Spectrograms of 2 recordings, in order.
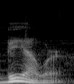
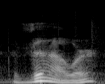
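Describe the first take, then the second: First: The article is said with a long 'thee' sound. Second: The article is said with a short 'thuh' sound. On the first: The speaker calls it right. "So that's why we can pronounce it with the hour" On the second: The speaker calls it wrong. "tidak dibaca dengan the hour"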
